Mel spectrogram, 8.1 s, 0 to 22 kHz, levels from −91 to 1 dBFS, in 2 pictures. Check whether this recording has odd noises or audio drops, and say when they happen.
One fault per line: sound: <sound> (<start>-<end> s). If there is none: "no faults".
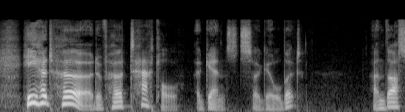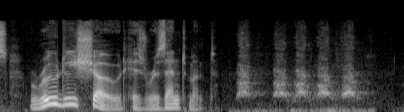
sound: bark (6.3-7.8 s)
